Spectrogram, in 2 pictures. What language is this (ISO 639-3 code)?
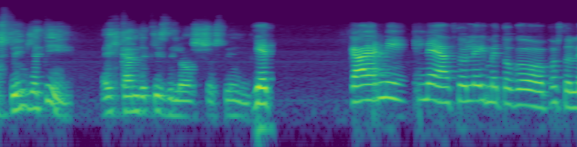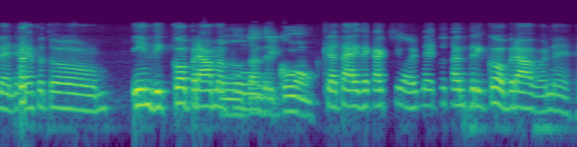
ell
